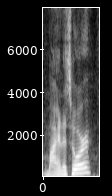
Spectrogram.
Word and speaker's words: Minotaur: Magus, the Pathfinder class, and he It's pronounced pronounced it Magus. Magus. I was like, fuck, it is Magus. And then there's also Minotaur.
